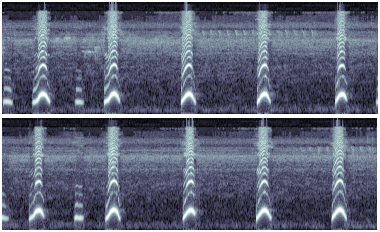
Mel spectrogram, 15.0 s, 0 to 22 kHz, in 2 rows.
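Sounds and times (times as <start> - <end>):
cuckoo-dove hooting call: 0.0 - 2.4, 3.6 - 4.0, 5.0 - 5.5, 6.6 - 10.0, 11.1 - 11.5, 12.6 - 13.0, 14.0 - 14.6.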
